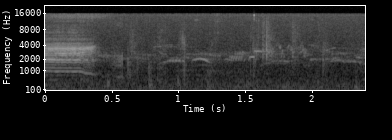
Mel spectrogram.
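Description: A long, held livestock bleat that breaks off less than half a second in. After it comes faint outdoor quiet, with a couple of faint short chirps about a second in.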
